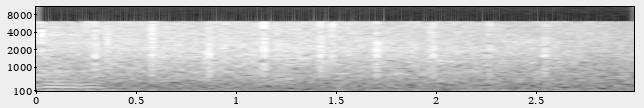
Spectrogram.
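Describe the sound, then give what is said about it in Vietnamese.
An audience applauds a correct answer to a priest's question about the Mass. The clapping is steady, rhythmic and fairly faint, and it continues evenly throughout with no talking over it. “Chính xác, rất giỏi, cho tràng pháo tay.”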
